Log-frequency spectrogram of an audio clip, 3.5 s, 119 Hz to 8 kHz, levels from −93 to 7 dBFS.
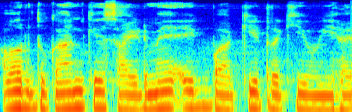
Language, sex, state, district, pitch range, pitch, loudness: Hindi, male, Punjab, Fazilka, 115-130 Hz, 120 Hz, -16 LUFS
